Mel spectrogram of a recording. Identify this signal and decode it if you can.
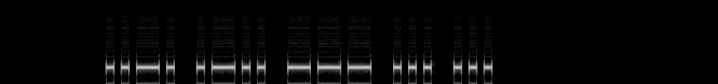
Morse code, heard as a keyed tone, about 16 wpm, 800 Hz. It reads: FLOSS
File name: Alphabetical / Alphabetical mp3s / Fs @15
